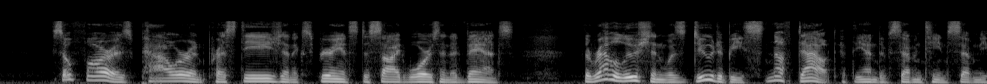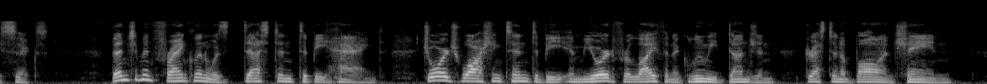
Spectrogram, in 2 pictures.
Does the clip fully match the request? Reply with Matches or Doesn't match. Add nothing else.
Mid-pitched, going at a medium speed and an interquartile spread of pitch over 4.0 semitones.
Doesn't match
